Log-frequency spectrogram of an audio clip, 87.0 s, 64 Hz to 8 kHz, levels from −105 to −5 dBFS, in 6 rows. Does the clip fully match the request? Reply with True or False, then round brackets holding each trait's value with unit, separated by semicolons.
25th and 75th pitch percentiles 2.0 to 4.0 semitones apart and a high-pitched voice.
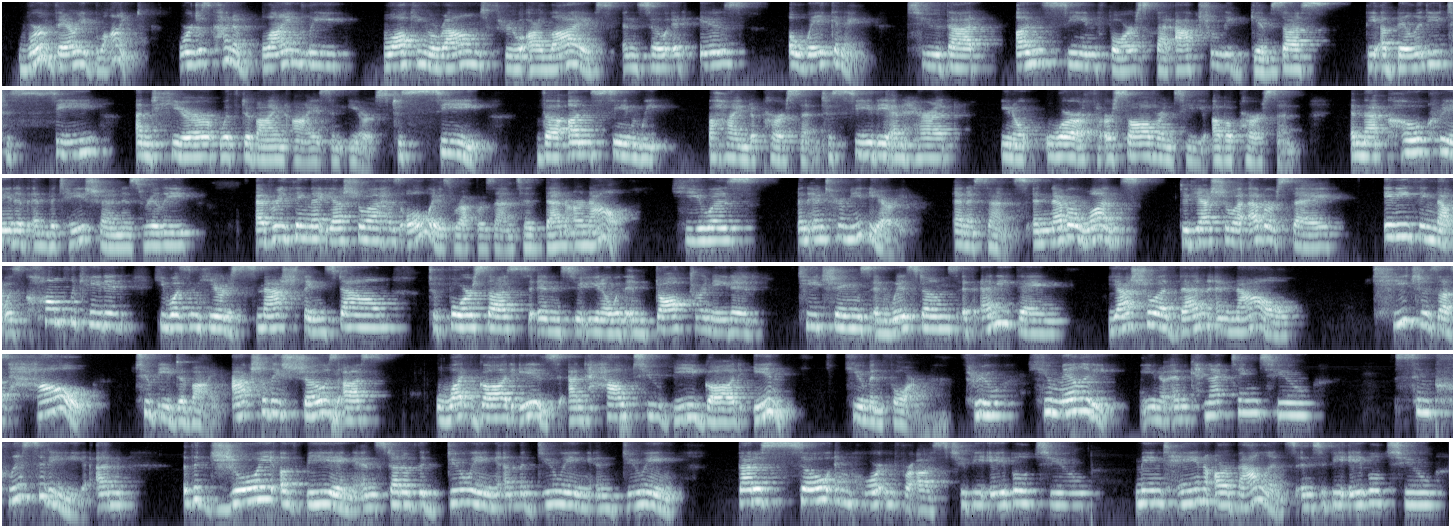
False (4.9 semitones; 210 Hz)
